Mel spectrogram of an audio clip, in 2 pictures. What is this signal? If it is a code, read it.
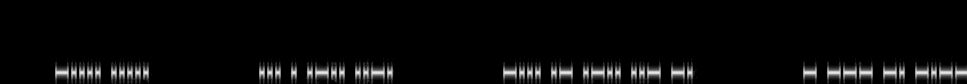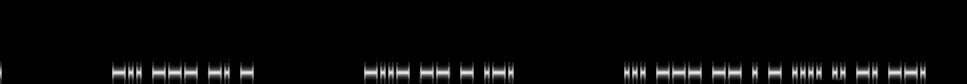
Morse code, heard as a keyed tone, about 30 wpm, 550 Hz. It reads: 65 SELF BALUN TONY DONT XMTR SOMETHING
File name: Ultimate Word List / 30WPM Ultimate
